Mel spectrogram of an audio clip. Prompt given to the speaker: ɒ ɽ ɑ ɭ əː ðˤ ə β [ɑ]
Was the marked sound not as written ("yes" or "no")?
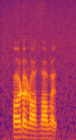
yes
